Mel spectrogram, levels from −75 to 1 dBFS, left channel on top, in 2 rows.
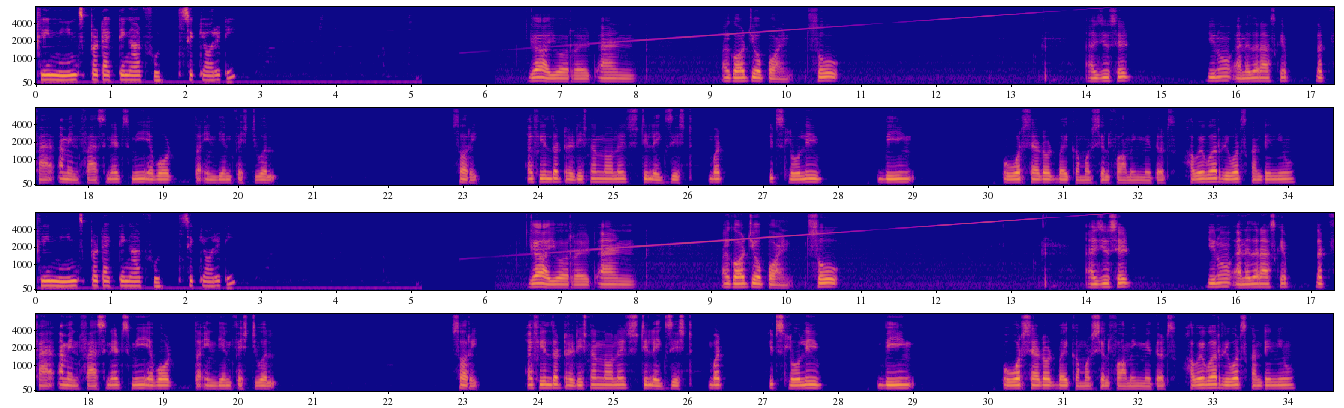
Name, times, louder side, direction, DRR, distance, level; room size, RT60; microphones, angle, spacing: voice 1, 0.0-2.7, left 2 dB, 75° left, 2.5 m, -24 dB
sound 1, 5.6-15.5, right 6 dB, 25° right, 5.3 m, -47 dB
voice 2, 6.6-8.0 9.1-10.7 14.0-14.6 15.6-16.7 17.1-19.1 19.4-20.5 22.9-23.2 23.8-26.0 26.3-26.5 27.1-27.8 28.5-29.0 30.2-34.1, right 2 dB, 55° right, 1.6 m, -25 dB
open air
head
